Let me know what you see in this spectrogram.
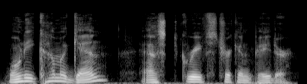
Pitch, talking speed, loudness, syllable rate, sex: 115 Hz, 155 wpm, -17 LUFS, 4.8 syllables/s, male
